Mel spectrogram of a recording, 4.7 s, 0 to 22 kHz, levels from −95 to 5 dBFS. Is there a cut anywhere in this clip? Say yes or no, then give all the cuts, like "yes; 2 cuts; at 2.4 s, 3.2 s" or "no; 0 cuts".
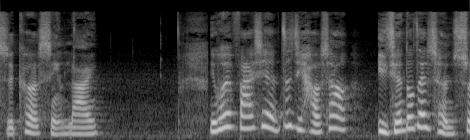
yes; 1 cut; at 2.1 s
